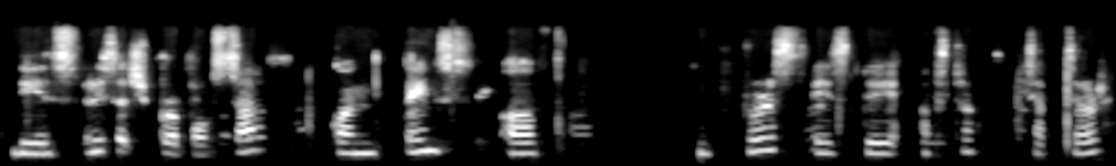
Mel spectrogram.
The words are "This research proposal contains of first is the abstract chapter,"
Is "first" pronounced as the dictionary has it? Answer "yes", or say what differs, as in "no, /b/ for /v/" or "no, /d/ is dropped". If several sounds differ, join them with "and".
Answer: no, /t/ is dropped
